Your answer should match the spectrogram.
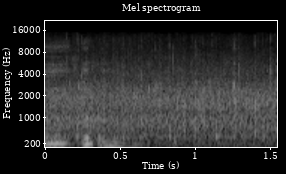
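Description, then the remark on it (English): Steady church audience applause for community pastors coming out on stage, a dense crackle of many hands clapping at an even level throughout, with a brief voice heard under it at the start. “Yeah, you're getting the applause right away and you haven't done anything.”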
